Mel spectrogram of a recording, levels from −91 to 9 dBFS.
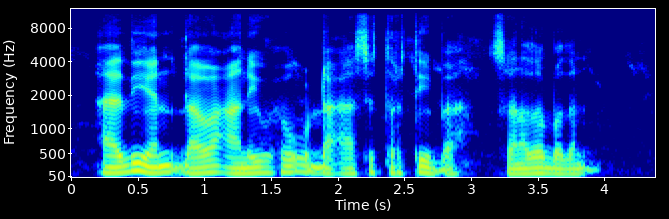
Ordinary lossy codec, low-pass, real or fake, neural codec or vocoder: none; 10.8 kHz; fake; autoencoder, 48 kHz, 128 numbers a frame, DAC-VAE, trained on Japanese speech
